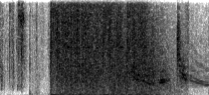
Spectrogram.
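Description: Desert Eagle pistol fire on the Inferno map in Counter-Strike, a burst of loud, sustained gunfire and crackling shots filling most of the moment after a brief quieter lead-in, with commentary voices mixed underneath.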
